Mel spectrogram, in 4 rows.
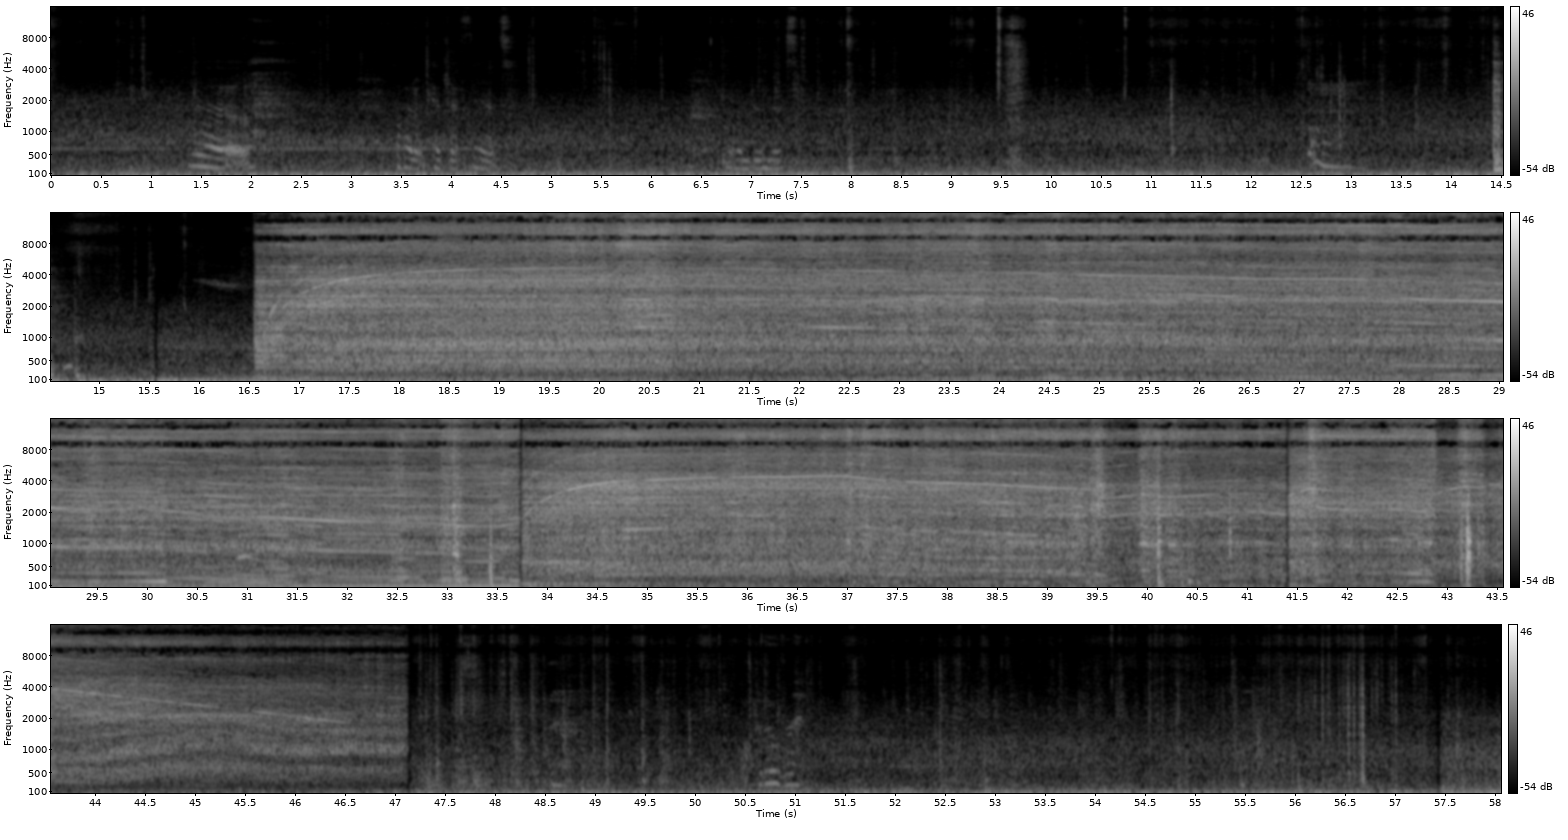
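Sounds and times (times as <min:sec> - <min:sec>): power saw cutting wood: 0:16.6 - 0:47.2.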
